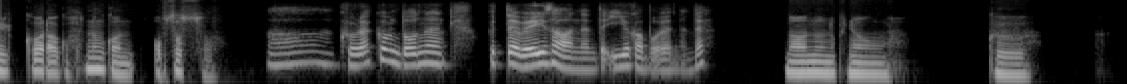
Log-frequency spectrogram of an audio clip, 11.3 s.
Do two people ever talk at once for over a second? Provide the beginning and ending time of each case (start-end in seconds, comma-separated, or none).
none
